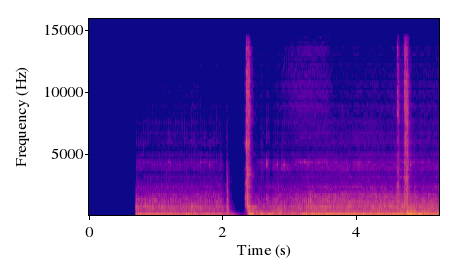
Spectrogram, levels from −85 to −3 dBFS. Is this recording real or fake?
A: fake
